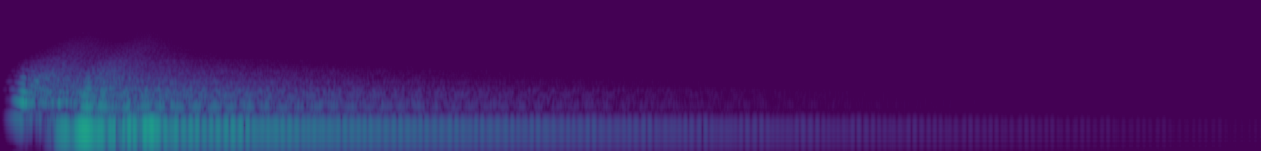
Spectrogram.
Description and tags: Some space "wind". Synthesized sound made in Harmor.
